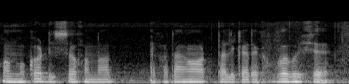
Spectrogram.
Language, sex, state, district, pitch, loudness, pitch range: Assamese, male, Assam, Sonitpur, 115 Hz, -19 LUFS, 115-120 Hz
